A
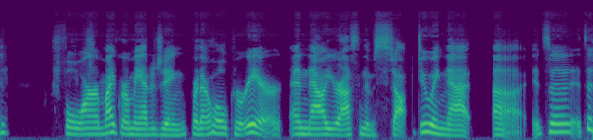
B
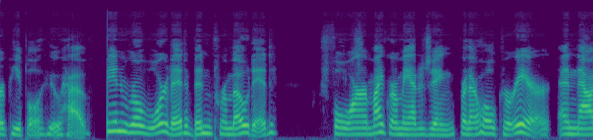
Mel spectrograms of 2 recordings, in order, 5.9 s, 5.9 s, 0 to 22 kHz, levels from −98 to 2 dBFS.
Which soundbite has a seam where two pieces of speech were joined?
B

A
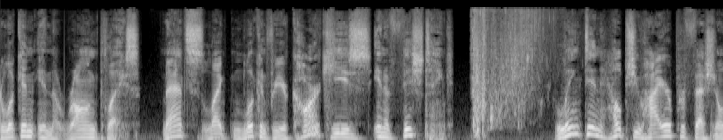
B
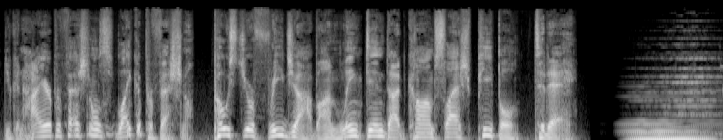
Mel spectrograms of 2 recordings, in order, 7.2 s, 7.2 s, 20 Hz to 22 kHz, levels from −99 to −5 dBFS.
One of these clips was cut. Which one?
B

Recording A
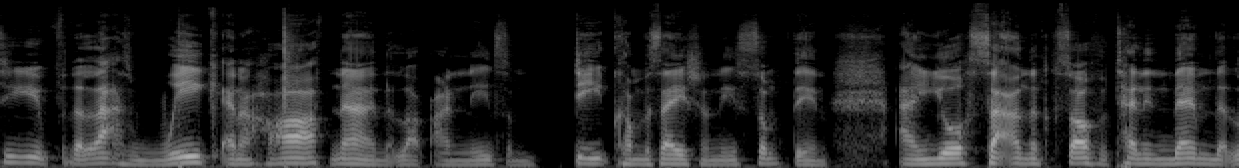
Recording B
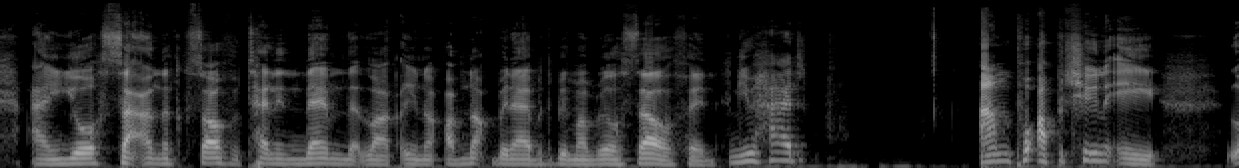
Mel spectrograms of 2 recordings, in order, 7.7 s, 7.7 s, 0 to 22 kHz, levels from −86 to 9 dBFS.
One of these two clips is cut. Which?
B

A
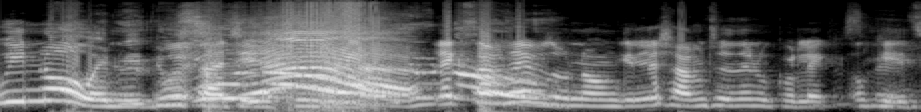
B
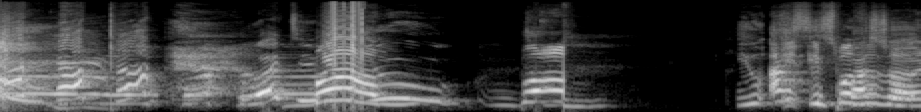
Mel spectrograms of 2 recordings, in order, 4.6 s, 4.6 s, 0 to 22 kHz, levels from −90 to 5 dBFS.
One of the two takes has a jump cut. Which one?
B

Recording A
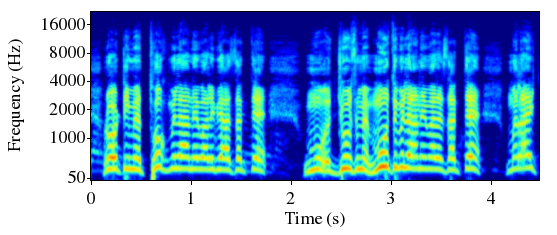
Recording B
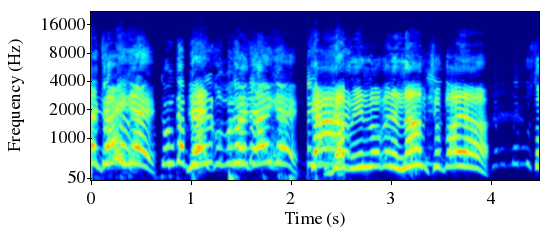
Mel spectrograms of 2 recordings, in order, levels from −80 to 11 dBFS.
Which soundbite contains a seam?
B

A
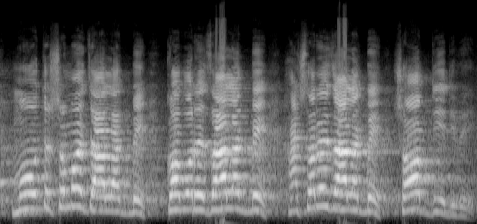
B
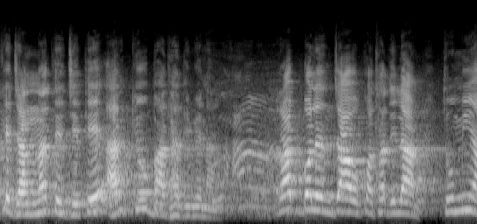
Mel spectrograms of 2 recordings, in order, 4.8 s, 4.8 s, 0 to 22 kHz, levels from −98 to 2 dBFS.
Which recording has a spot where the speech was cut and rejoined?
B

